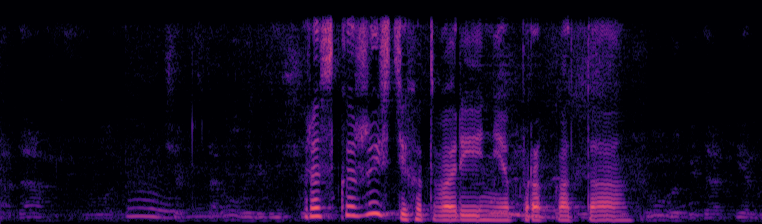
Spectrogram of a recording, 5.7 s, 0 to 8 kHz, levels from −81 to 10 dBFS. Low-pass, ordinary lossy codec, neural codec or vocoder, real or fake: 7.2 kHz; none; vocoder, 44.1 kHz, 128 mel bands every 256 samples, BigVGAN v2; fake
